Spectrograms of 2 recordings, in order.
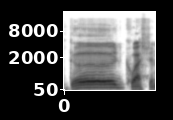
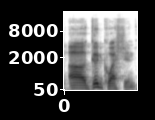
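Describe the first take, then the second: First: "Good question" stretched very slowly; drawn out. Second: Said in the usual way. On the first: Shown as a demonstration. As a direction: drawl "Good question" out, musing.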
